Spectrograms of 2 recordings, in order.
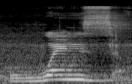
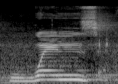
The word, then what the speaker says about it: Wednesday: tuesday in this word these two letters are silent so we pronounce it wednesday wednesday wednesday wednesday us first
